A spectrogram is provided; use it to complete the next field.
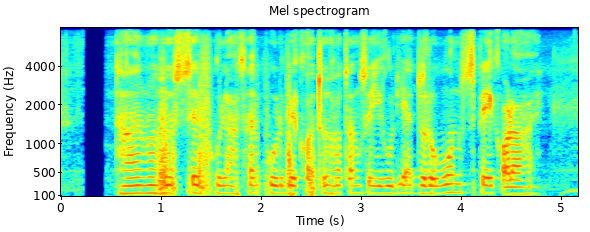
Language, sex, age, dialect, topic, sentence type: Bengali, male, 18-24, Standard Colloquial, agriculture, question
